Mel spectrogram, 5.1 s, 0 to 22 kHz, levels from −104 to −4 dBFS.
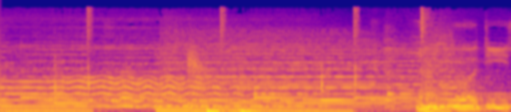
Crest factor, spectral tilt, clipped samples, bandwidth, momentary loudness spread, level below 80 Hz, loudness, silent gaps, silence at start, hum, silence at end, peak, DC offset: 16 dB; -7 dB/octave; under 0.1%; 17 kHz; 7 LU; -24 dBFS; -19 LUFS; none; 0 s; none; 0 s; -2 dBFS; under 0.1%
